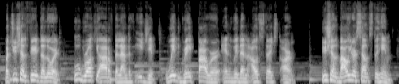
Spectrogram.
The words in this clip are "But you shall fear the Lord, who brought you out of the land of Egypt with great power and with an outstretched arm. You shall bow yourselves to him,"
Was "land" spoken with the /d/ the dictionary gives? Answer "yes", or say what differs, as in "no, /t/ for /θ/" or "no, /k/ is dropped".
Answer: yes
